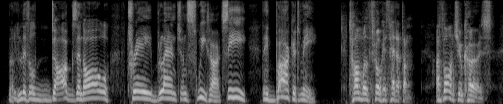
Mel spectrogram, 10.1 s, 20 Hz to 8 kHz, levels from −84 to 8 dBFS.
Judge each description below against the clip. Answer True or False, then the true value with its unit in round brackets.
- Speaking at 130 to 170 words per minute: True (155 wpm)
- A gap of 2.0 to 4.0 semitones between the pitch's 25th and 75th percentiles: False (4.4 semitones)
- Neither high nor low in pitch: True (170 Hz)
